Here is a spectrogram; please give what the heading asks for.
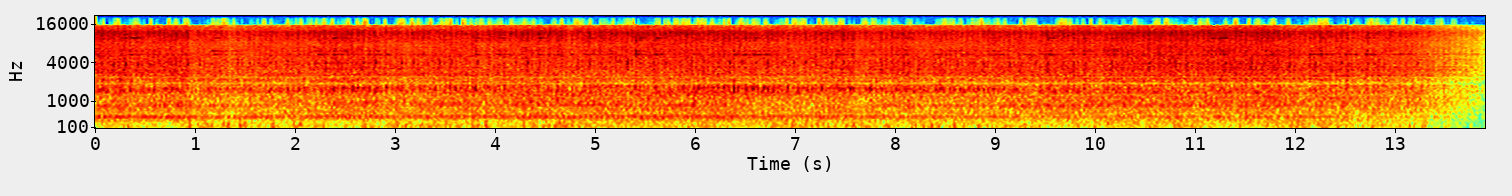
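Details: Toyota Estima ACR30 engine at idle, front belt area: fast, rough shaking rattle, much louder when revved; noise traced to pulley and tensioner, AC compressor failed with oil leak; fixed by fitting rebuilt compressor.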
